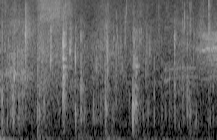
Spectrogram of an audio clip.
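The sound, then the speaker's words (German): Footsteps of a video game character walking along a path toward a canyon road: faint, irregular soft crunches and taps over a steady background hiss. “Ich sehe von hier, dass auch dieser Weg direkt auf die Straße im Canyon führt. So eine Art ah, zweite Zufahrt zu Mr. Pinches Haus. Hm. Und dahin gehe ich jetzt.”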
